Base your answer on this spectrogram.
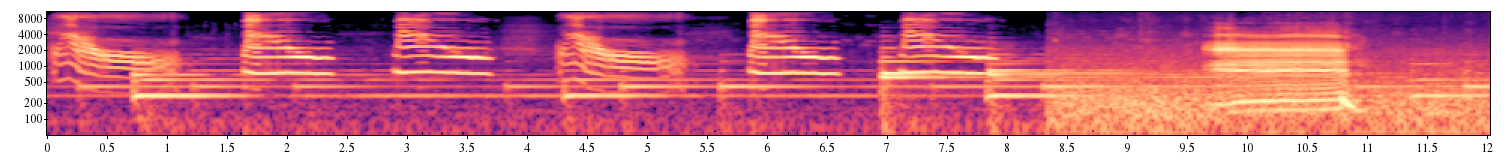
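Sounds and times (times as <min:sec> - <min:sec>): cat meowing: 0:00.0 - 0:08.7, 0:09.5 - 0:11.0
low animal call: 0:00.0 - 0:11.8
background music: 0:00.0 - 0:12.0.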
